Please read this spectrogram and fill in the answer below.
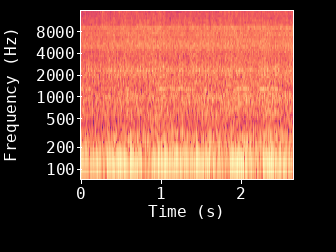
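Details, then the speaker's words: "Julie the Dually" truck idling after A/C repairs: even, steady idle with a smooth low drone and no knock, rattle or squeal. The A/C compressor sounds good and blows cool air. "compressor sounds good."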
